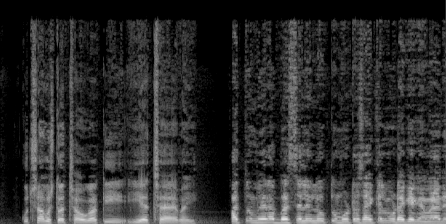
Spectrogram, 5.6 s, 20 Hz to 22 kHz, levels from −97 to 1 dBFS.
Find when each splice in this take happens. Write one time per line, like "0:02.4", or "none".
0:02.9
